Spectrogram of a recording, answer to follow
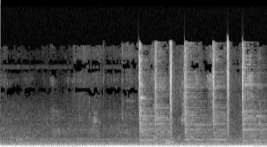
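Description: Steady low rumble of a car's road and engine noise heard from inside the cabin. Background music with a regular beat comes in a little over halfway through.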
